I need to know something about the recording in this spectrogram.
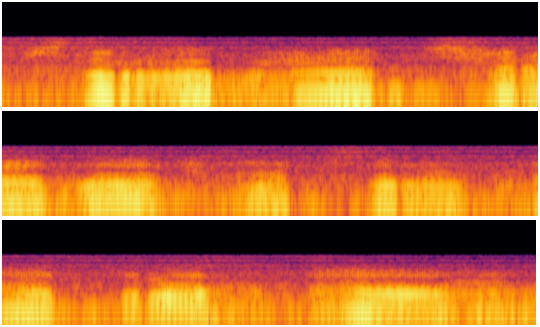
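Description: A deep, muffled voice-like sound in about a dozen short bursts, its pitch bending up and down. The sound is cut off above the low range, as if heard through a phone or a heavy filter.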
